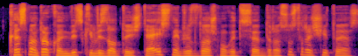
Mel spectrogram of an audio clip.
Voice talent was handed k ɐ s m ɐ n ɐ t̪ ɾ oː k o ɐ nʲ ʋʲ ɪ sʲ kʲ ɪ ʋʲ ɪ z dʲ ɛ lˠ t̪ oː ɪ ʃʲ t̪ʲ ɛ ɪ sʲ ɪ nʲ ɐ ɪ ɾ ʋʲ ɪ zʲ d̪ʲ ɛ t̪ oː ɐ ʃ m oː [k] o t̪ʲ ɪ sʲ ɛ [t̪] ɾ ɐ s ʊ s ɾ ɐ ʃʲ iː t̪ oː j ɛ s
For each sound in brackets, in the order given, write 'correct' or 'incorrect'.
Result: correct, incorrect

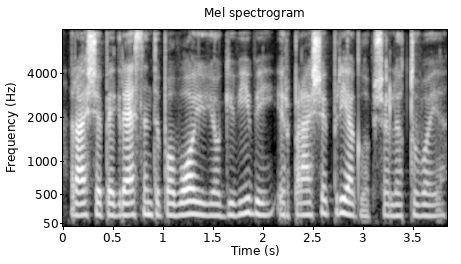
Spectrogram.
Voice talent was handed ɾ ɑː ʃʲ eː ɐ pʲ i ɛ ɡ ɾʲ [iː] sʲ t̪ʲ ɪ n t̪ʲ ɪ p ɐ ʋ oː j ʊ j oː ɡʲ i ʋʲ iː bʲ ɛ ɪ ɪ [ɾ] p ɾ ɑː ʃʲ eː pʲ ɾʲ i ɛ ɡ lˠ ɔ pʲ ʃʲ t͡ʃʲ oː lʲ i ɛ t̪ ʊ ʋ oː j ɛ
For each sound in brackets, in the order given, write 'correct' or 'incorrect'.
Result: incorrect, correct

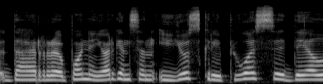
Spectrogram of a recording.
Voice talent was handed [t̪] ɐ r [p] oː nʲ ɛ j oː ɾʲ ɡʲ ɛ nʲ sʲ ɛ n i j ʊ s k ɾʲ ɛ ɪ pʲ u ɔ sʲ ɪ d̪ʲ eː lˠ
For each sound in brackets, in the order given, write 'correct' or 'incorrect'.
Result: incorrect, correct

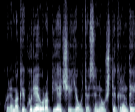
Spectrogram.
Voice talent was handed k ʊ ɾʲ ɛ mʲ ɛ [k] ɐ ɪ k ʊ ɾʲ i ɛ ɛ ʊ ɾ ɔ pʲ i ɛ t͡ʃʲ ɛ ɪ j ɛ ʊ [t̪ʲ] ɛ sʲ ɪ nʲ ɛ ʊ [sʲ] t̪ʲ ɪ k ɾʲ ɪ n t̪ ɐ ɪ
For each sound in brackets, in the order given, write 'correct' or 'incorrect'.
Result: correct, correct, incorrect

